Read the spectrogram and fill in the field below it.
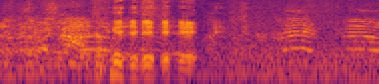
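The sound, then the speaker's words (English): A group of fans on a bus trip chants the rhythmic "Let's Go Met" cheer in unison, several loud evenly spaced syllables, over the steady rumble of the bus and background chatter. “And the Let's Go Met chant has started.”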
